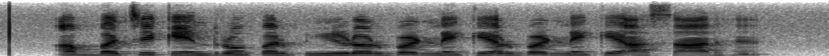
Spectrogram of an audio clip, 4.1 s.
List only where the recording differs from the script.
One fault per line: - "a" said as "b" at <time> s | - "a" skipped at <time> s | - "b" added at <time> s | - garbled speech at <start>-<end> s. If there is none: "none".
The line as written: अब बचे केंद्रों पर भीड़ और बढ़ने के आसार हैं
- "और बढ़ने के" added at 2.4 s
